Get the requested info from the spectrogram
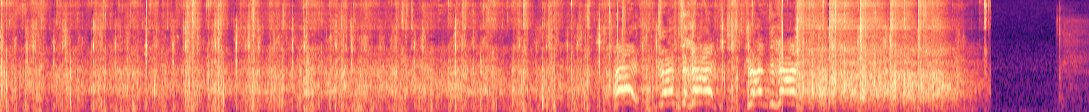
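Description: Officer running on foot, heard through a body-worn camera microphone: continuous rustling and thudding footfalls with clothing brushing the mic. About six seconds in an officer shouts twice in quick succession; the sound cuts off suddenly near the end.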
